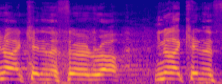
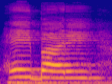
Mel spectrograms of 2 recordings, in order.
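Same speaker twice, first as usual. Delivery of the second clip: put-on nice old lady; much slower than usual. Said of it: "this nice lady comes down".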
